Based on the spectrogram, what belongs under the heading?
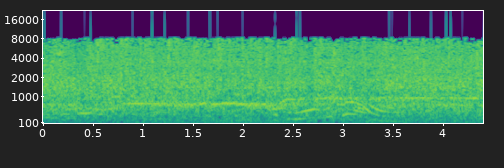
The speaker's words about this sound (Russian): После объявления результатов экзит-полов члены избирательного штаба и сторонники партии «Гражданская платформа» приветствовали своего лидера Дональда Туска громкими овациями.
